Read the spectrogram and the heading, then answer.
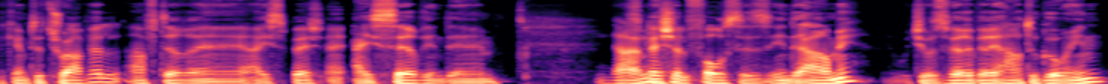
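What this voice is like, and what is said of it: Israeli accent. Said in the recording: “So you're clearly from Israel. Yes. Judging by your accent.”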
